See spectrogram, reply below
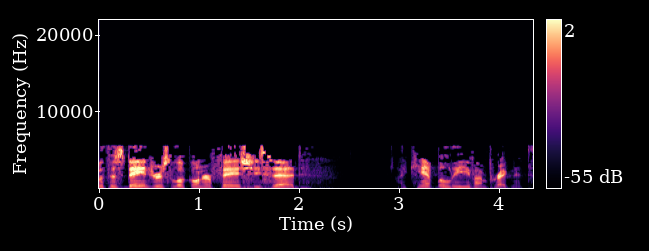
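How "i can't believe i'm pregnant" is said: very soft, hushed words under the breath. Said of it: "kinda under her breath".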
